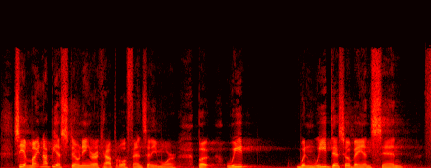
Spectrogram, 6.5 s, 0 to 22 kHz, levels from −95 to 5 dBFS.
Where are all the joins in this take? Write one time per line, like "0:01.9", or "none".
none

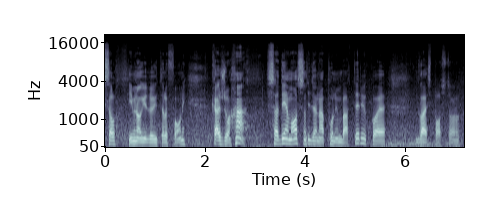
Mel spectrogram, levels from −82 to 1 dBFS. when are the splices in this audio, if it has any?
0:04.0

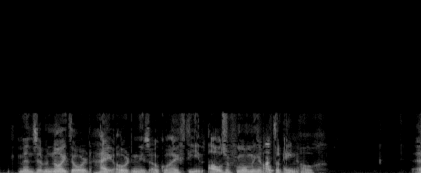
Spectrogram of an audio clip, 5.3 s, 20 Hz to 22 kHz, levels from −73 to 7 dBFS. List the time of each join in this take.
0:01.1
0:03.5

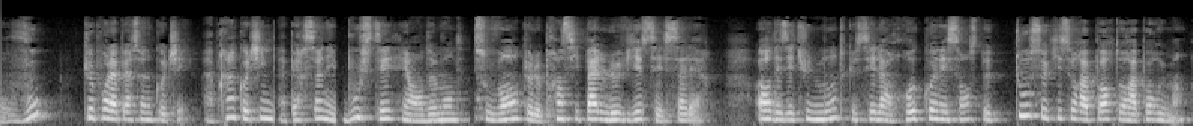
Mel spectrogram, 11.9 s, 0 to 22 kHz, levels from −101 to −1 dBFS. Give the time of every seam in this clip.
0:02.7
0:03.3
0:04.7
0:06.4

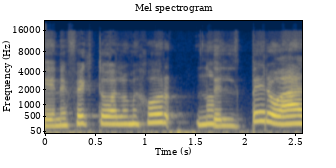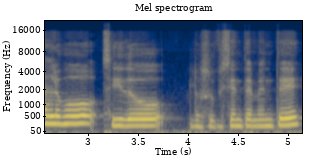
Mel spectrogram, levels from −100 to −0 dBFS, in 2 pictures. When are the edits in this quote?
0:01.7
0:02.0
0:03.1

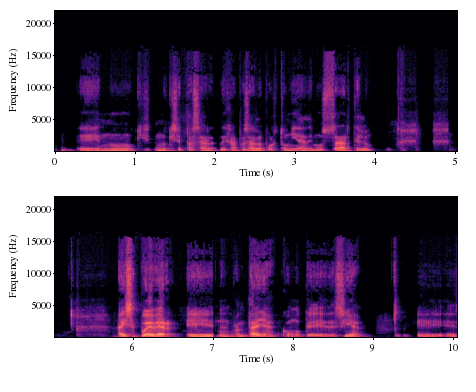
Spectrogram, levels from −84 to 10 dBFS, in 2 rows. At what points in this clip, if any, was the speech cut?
0:07.0

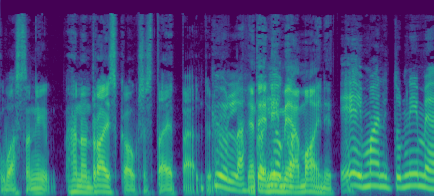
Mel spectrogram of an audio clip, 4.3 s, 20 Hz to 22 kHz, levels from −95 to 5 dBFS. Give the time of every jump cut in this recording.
0:02.5

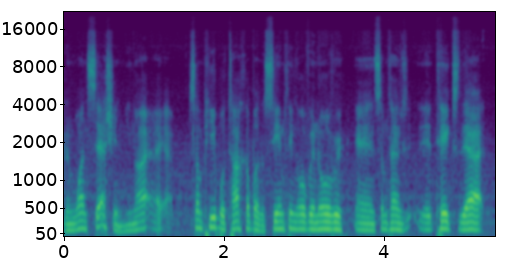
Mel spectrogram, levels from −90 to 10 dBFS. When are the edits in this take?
0:03.6

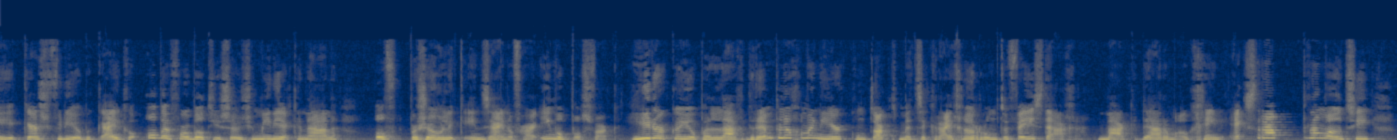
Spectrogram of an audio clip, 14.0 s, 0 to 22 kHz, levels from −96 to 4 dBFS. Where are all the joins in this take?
0:04.0
0:06.2
0:10.9

